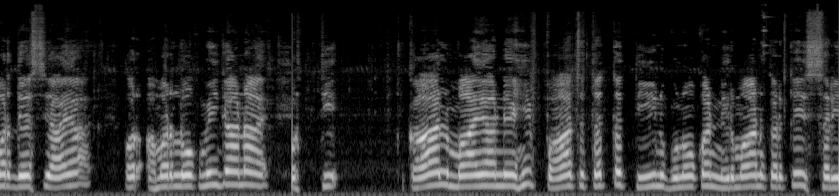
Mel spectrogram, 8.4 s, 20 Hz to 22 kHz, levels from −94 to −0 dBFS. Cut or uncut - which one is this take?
cut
